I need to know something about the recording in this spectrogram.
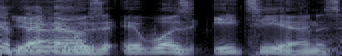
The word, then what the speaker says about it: Etienne: I guess it's Etienne now, huh?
